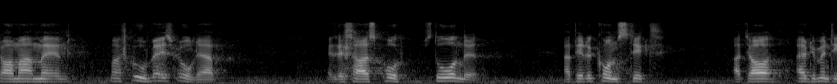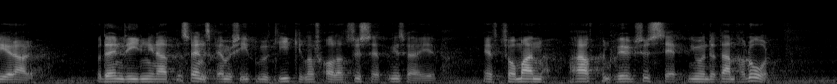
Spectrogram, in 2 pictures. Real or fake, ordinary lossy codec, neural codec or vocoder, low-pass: fake; none; codec, 24 kHz, 0.9 kbps, WavTokenizer, small release; 7.2 kHz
